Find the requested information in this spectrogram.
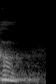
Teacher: यह हिंदी की कंठ्य, सघोष, स्पर्श एवं महाप्राण ध्वनि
